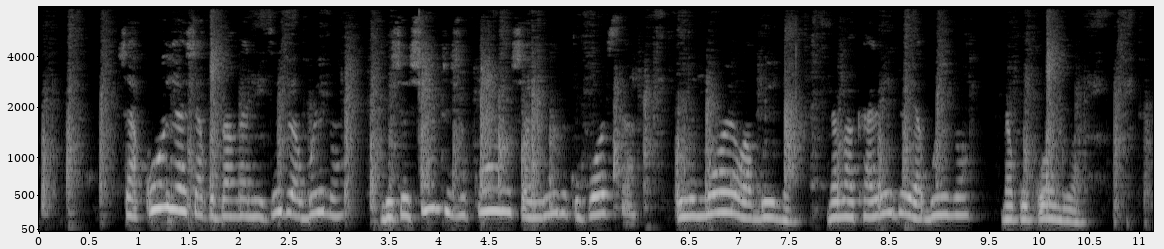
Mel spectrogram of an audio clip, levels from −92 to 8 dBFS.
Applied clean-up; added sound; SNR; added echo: classical method WPE with log-MMSE.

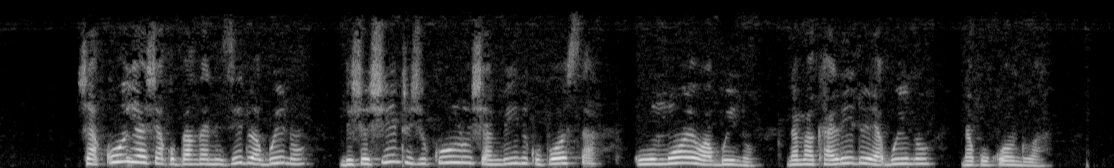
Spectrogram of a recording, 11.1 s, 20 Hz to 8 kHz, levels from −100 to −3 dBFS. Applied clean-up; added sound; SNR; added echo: none; none; none; none.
